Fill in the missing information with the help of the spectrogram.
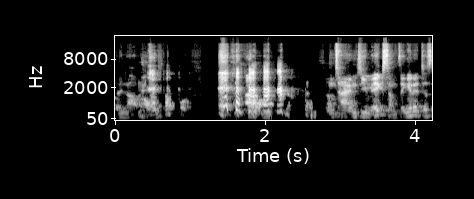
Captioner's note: laughter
